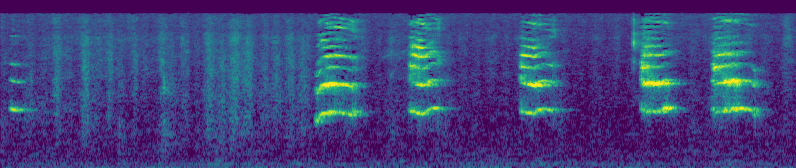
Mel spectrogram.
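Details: Foster kitten meowing loudly while having its lower body washed; after a few quiet seconds of faint rustling, five short high meows come roughly once a second, each bending down at the end.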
